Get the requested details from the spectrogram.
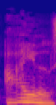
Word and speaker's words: aisle: I prefer the aisle seat. – A-I-S-L-E. Be careful with the pronunciation. Aisle. The same pronunciation as I apostrophe double L. I will. Aisle and aisle. Exactly the same.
